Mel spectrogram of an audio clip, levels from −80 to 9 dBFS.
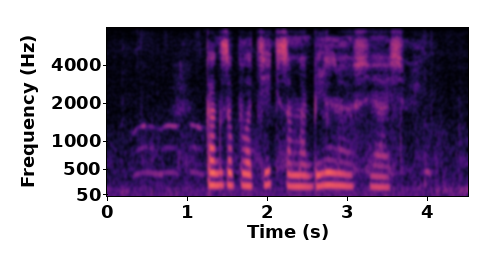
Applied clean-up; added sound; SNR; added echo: none; none; none; none.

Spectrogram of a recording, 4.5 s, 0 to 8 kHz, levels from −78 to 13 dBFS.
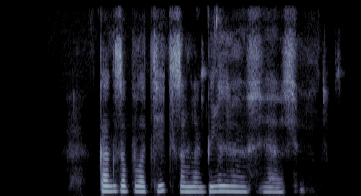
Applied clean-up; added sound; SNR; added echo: neural mask model Resemble Enhance denoiser.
